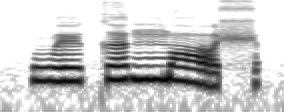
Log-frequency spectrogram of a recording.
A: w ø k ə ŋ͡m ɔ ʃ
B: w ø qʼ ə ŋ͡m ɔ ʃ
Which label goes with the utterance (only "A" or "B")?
A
